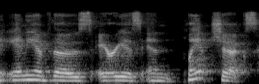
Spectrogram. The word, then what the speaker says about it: Plant Chics: Instagram and Facebook, and it's Plant Chics, but it's spelled PLANTCHIC because people want to add the K and it's not.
